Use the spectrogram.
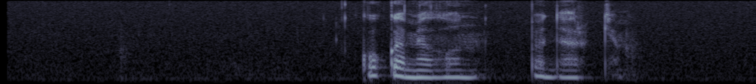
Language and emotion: Russian, neutral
